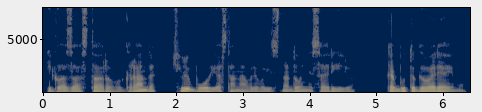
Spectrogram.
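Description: A man narrating a dramatic classic story in a measured storytelling manner. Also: low-pitched, steady tone, warm tone, dry recording, clean studio sound. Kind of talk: dramatic audiobook reading.

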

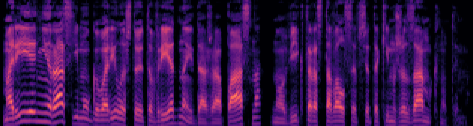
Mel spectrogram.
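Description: A man narrating an audiobook in an even, measured way. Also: fairly low pitch, no echo, studio quality.

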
